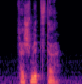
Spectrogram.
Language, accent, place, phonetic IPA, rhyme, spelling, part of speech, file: German, Germany, Berlin, [fɛɐ̯ˈʃmɪt͡stɐ], -ɪt͡stɐ, verschmitzter, adjective, De-verschmitzter.ogg
- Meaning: 1. comparative degree of verschmitzt 2. inflection of verschmitzt: strong/mixed nominative masculine singular 3. inflection of verschmitzt: strong genitive/dative feminine singular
